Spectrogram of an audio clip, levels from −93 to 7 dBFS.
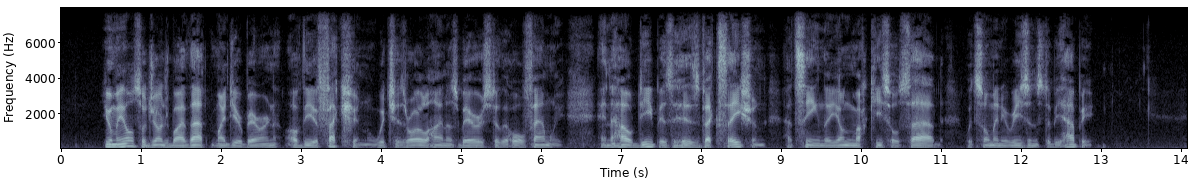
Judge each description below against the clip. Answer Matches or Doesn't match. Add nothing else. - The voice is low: Matches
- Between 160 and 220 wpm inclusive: Matches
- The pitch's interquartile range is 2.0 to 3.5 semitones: Matches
